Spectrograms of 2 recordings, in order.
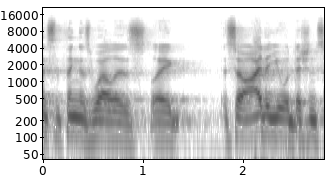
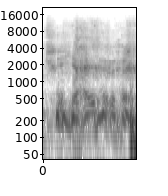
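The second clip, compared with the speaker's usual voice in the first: real laugh through the words, high; slower than usual. Real, not acted. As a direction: blurt it out while cracking up. Laughing answer about actor's reaction.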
